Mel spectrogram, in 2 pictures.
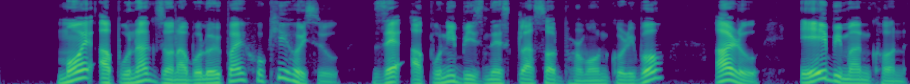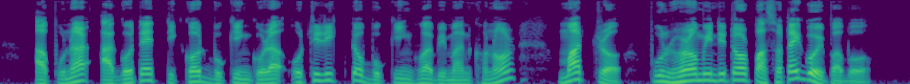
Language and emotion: Assamese, happy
